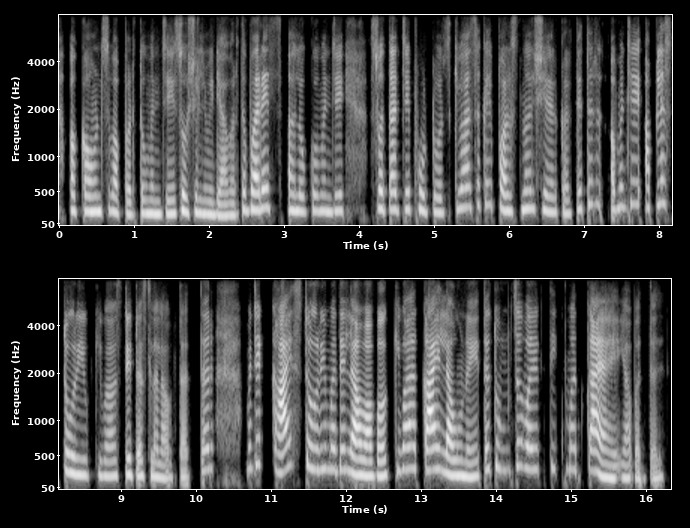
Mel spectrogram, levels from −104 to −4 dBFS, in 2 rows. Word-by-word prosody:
Accounts 220 0 +1
वापरतो, 195 -2 -3
म्हणजे 185 0 +1
social 205 -3 +1
मीडियावर 170 -2 0
तर, - - +2
बरेच 255 +2 +2 0.2
लोकं 225 +1 -3
म्हणजे, 225 0 -2 0.4
स्वतःचे 245 -1 0
फोटोज 205 -5 -4
किंवा 265 +2 -2
असं 285 +2 -7
काही 315 0 -9
पर्सनल 245 +1 0
शेअर 225 -4 -2
करते, 190 +6 -5
तर 325 0 -8 0.2
म्हणजे 285 +4 -6
आपल्या 310 +4 -3
स्टोरी 250 -7 0
किंवा 210 -2 -2
स्टेटसला 215 -2 -1
लावतात. 180 - -4 0.2
तर 295 +1 -2 0.5
म्हणजे 350 +5 -4 0.2
काय 285 +4 +8
स्टोरीमध्ये 305 -3 -3
लावावं 215 -4 +6
किंवा 305 +2 0
काय 295 +1 +8
लावू 220 -3 +5
नये, 200 0 +2
तर 300 - -2
तुमचं, 325 +1 -7
वैयक्तिक 310 +1 -5
मत 300 -1 -8
काय 280 -4 +7
आहे 185 -3 +2
याबद्दल? 185 0 -5
230 Hz, 145 wpm, -21 LUFS, 205-290 Hz, 0.5 s, काय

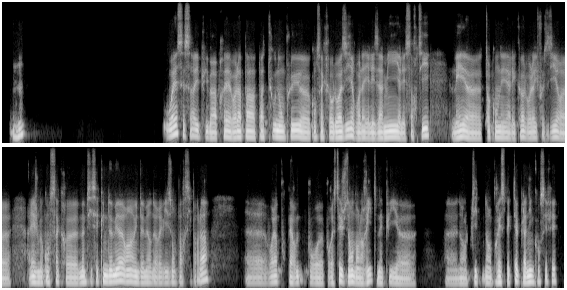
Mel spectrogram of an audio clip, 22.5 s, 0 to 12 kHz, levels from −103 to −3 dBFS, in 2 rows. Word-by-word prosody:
Mmh 100 0 -6
mh. 145 +5 -2 2.8
Ouais, 125 +8 +3
c'est 160 - -4
ça 115 0 -1
et 110 - +1
puis, 100 0 -5
bah 90 -1 +1
après, 105 +3 +1
voilà, 95 +2 +3
pas 100 -1 +2
pas 100 +1 -2
tout 105 +3 -2
non 100 -2 +5
plus, 110 +3 +3
heu, 95 -2 +3
consacrer 95 0 -2
aux - - +4
loisirs. 100 +6 +4
Voilà, 90 +2 +1
il - - 0
y - - 0
a - - -1
les 85 0 0
amis, 95 +3 +5
il - - +5
y - - +4
a - - +2
les 85 0 -1
sorties. 125 +9 -1 0.4
Mais 95 +5 +3
heu, 85 -3 +1
tant 100 - -3
qu'on 95 0 0
est 95 0 +1
à 90 - 0
l'école, 85 +5 -2
voilà, 90 +1 0
il 90 - -2
faut - - -11
se - - -13
dire, 100 0 0
heu: 80 -2 -2 0.3
«Allez 95 +4 +1
je 95 - +1
me 95 - +1
consacre, 95 +1 -4
heu» 85 -1 0
même 95 +2 +2
si 100 0 -8
c'est 100 - -3
qu'une 110 0 +3
demi-heure 110 +2 +5
hein, 110 -1 +3
une 100 - +3
demi-heure 95 0 -1
de - - -4
révision 90 +1 -4
par-ci - - -9
par-là. 130 +5 -1 0.7
Heu, 90 -1 -7
voilà, 100 +4 0
pour 100 - -21
perm 95 0 -2
pour, 90 -2 -2
heu, 85 -1 -3
pour 80 - -9
rester 90 +6 0
justement 105 0 +3
dans 90 -2 +2
le 85 - 0
rythme 100 +2 -2
et - - -2
puis, 85 +2 -3
heu, 80 -2 -3 0.7
heu, 80 0 -7
dans 80 0 -3
le 80 - -8
pli - - -4
dans 95 - -1
le 85 - -3
p 105 - -11
respecter 100 +2 +1
le - - -5
planning 100 +1 +4
qu'on 100 -1 -7
s'est - - -4
fait. 115 0 -3
95 Hz, 235 wpm, -23 LUFS, 90-105 Hz, 2.8 s, non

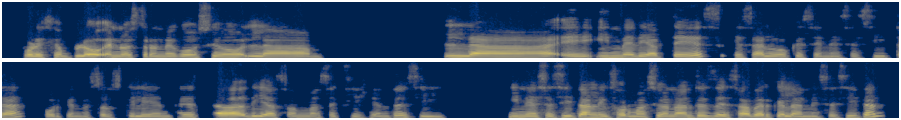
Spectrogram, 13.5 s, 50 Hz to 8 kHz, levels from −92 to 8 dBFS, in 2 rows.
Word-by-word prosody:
Por 195 -1 +3
ejemplo, 200 +2 +4
en 200 - +1
nuestro 190 0 -2
negocio 195 +3 -1
la 185 -1 +1 1.0
la, 185 -2 +4
eh, 185 0 -3
inmediatez 200 - -1
es 195 0 -10
algo 195 +1 -1
que 195 - -9
se 185 +1 -11
necesita, 180 - -5
porque 185 -2 -8
nuestros 175 0 -11
clientes 185 +2 -6
cada 195 0 +8
día 190 0 +1
son 195 +1 -9
más 190 0 -9
exigentes 185 +7 -9
y 165 -2 -7 0.5
y 190 - -4
necesitan 195 +2 +1
la 205 - -2
información 180 +2 -2
antes 200 0 0
de 185 -2 0
saber 185 +2 +2
que 205 - 0
la 180 -2 0
necesitan. 170 - -3
190 Hz, 145 wpm, -22 LUFS, 185-200 Hz, 1.0 s, cada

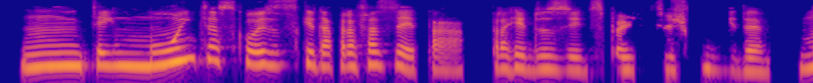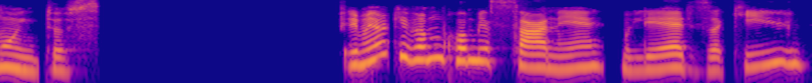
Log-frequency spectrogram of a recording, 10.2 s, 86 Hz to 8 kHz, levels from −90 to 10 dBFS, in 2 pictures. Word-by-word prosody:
Hum, 225 +2 +1
tem 230 -1 -3
muitas 285 +8 +2
coisas 240 -4 -2
que 245 - -2
dá 215 -1 -1
para 220 +1 -3
fazer, 225 -4 -3
tá, 85 -1 -9 0.2
para 195 - -4
reduzir 185 -2 -5
desperdícios 180 +2 -8
de 215 - -7
comida, 170 -4 -8 0.2
muitos. 180 -4 -3 1.5
Primeiro 275 - +4
que 375 - +3
vamos 320 +2 +4
começar, 285 -9 +6
né. 205 +3 -2
Mulheres 185 0 +2
aqui, 220 +9 -4
215 Hz, 130 wpm, -23 LUFS, 185-240 Hz, 1.5 s, começar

